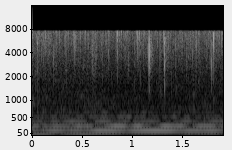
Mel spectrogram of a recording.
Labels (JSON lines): {"label": "biophony, midshipman", "recorder": "SoundTrap 500"}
